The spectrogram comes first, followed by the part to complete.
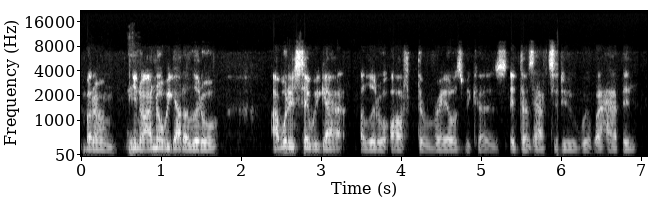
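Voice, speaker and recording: Man, very deep voice, husky, dry dull sound, casual podcast chat, swears, many ums. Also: flat delivery, a little fast, no room sound. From Dominican heritage. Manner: loose, profane, thinks aloud with many ums. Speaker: podcast host.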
